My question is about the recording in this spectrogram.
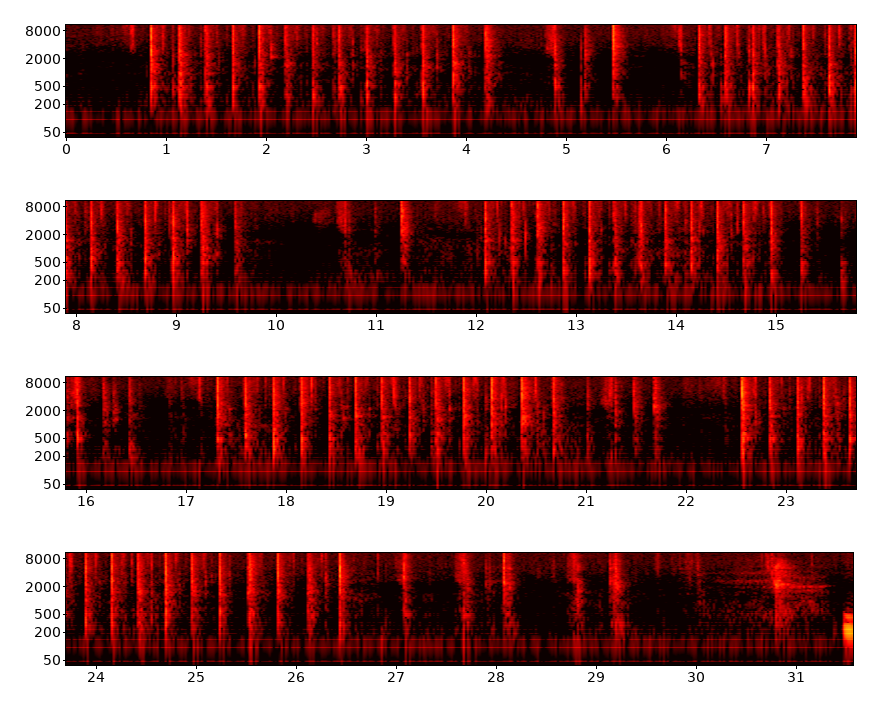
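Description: A tarot deck being shuffled by hand and cards laid down on a table: quick runs of light card clicks, several a second, broken by brief pauses.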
